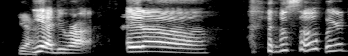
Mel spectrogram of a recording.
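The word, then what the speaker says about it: Durarara!!: you seen I'm gonna mispronounce it, Dulala or Durara? It has like exclamation marks at the end of it. It's, like a Dorara. Yeah. Yeah, Durara.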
